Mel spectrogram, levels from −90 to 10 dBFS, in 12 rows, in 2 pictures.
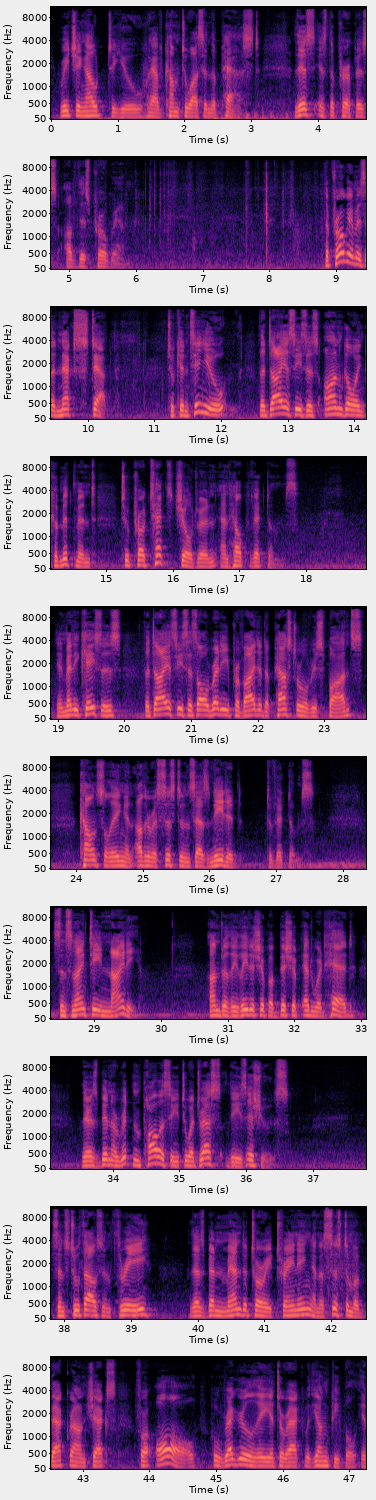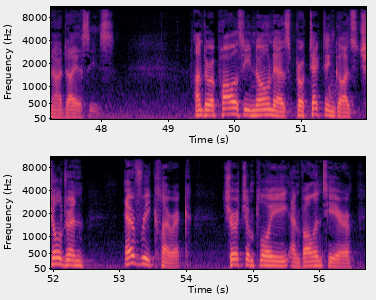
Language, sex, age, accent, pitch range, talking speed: English, male, 60-79, American, 120-150 Hz, 115 wpm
